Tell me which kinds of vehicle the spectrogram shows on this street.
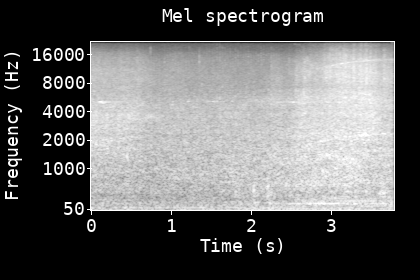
car, bus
